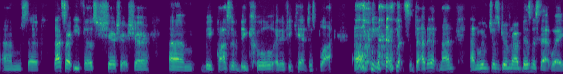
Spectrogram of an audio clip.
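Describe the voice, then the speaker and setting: A middle-aged man, a podcast guest, candidly telling a personal story in a rambling, animated way, acting out the voices of the people he quotes. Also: mid-range voice, dry recording. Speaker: podcast guest, brownie company founder. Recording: slightly dull, lo-fi remote audio.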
